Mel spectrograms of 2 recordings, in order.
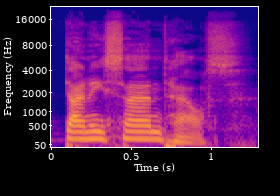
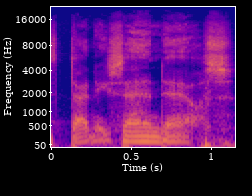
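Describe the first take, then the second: First: It is said in his ordinary accent. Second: It is said in a strong Cockney accent.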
